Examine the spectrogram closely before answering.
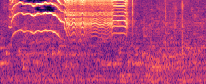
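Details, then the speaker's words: RV Flair-It plumbing fitting being tightened with channel locks; thin high squeak rising then easing for about a second as it snugs down, a good sign it's seating; don't overtighten. "if you listen you'll hear it squeaking that's a good noise and you don't want to over tighten these but you want to tighten them"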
